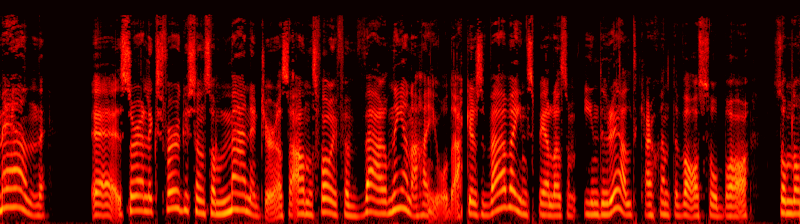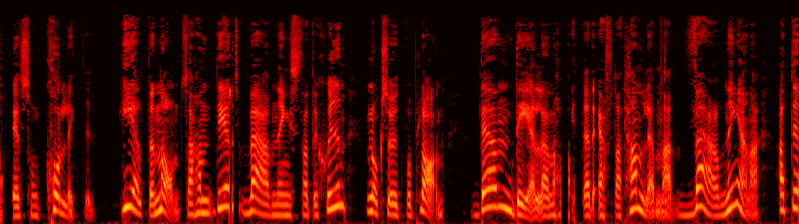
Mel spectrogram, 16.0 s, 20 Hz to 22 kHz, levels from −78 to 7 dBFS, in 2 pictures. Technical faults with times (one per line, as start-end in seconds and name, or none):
4.59-4.67 damaged data in a compressed stream
7.98-8.15 damaged data in a compressed stream
10.27-10.37 damaged data in a compressed stream
13.59-13.73 damaged data in a compressed stream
